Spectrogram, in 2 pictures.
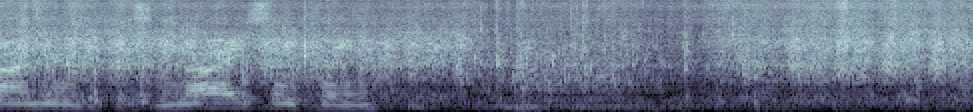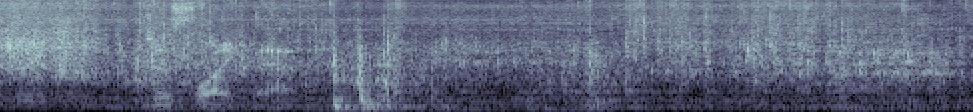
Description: A man is speaking while running tap water and scrubbing an object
